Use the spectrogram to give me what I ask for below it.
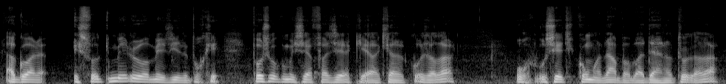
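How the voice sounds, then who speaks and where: A man's voice: quick pace, creaky. Older Brazilian man telling fight stories. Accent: Brazilian Portuguese. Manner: animated, acts out quoted voices with jumps in pitch. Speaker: interview guest, jiu-jitsu master. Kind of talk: storytelling in casual interview.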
